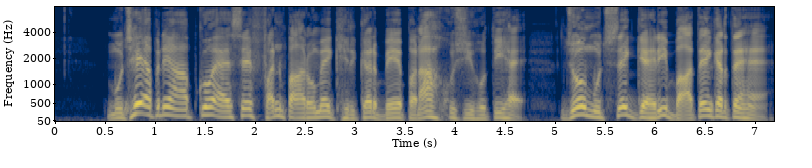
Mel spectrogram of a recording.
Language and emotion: Urdu, happy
